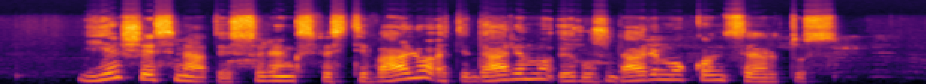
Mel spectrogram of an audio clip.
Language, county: Lithuanian, Šiauliai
